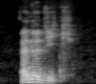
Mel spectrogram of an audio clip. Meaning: anodic
- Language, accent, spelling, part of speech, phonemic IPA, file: French, France, anodique, adjective, /a.nɔ.dik/, LL-Q150 (fra)-anodique.wav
